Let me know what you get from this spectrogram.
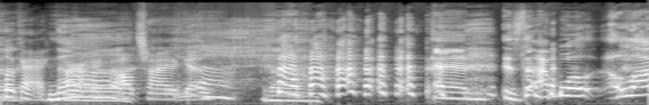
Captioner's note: laughs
